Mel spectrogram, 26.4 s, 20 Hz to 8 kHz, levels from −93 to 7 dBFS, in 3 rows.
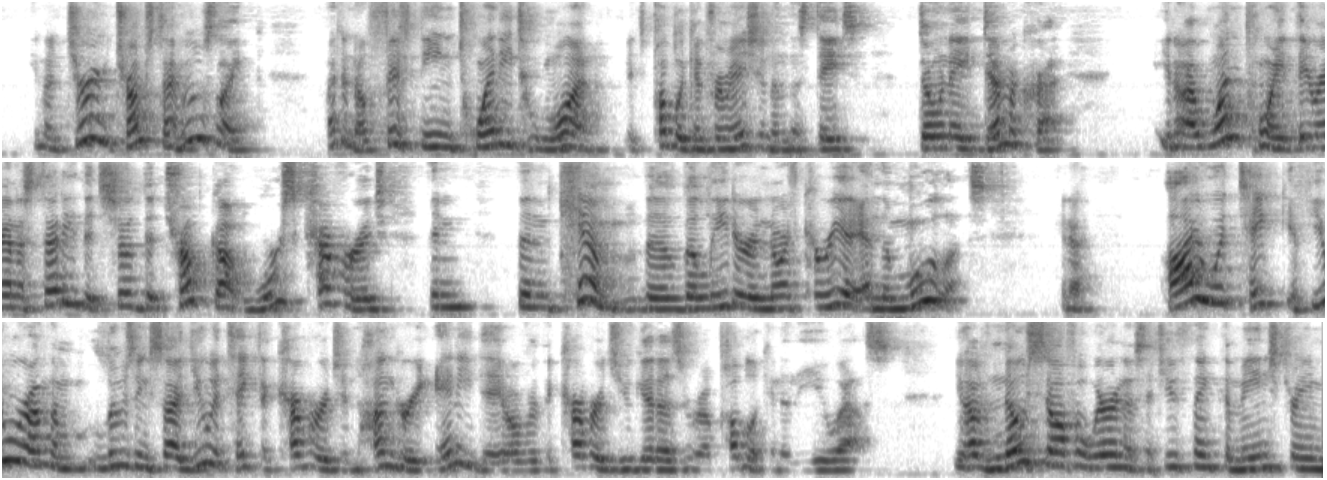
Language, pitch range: English, 195-240 Hz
